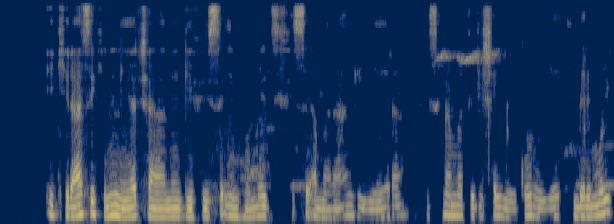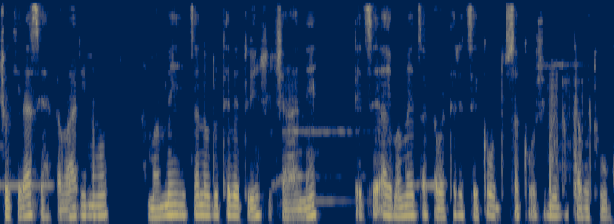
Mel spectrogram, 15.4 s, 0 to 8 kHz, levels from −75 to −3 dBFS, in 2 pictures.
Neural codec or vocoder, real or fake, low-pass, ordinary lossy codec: none; real; 7.2 kHz; AAC, 48 kbps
